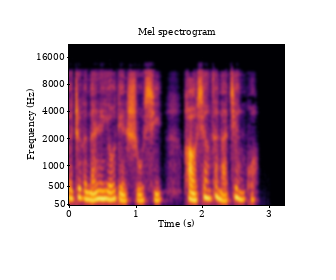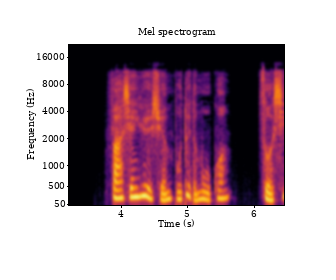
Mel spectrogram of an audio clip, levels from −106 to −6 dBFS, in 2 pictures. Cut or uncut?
uncut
